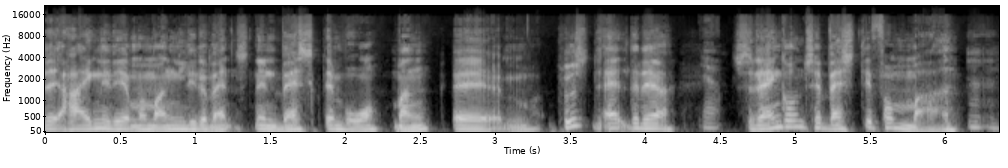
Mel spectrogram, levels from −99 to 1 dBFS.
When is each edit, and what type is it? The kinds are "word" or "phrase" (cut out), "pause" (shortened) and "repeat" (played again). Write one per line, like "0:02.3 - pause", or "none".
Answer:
0:02.7 - pause
0:03.7 - phrase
